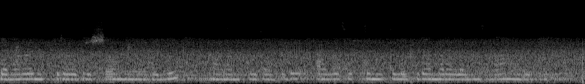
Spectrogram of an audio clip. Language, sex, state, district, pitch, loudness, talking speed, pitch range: Kannada, female, Karnataka, Bijapur, 240 Hz, -31 LUFS, 100 wpm, 235-245 Hz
